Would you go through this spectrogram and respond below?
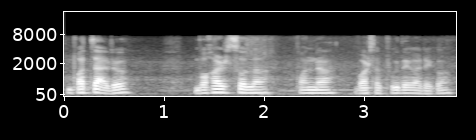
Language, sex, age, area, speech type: Nepali, male, 18-30, rural, spontaneous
